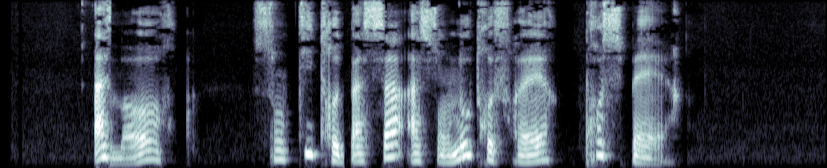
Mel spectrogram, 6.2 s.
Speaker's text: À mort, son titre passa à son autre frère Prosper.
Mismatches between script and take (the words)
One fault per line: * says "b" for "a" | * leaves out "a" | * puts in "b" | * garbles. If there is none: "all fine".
all fine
